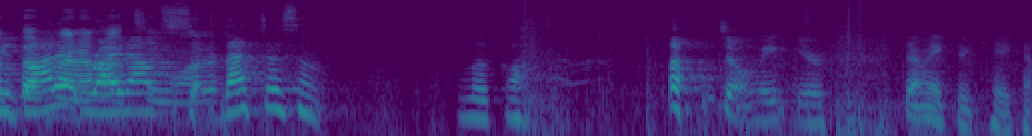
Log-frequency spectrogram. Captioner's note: laughs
